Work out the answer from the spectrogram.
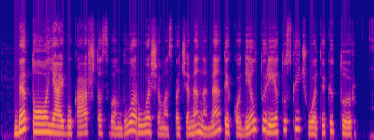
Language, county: Lithuanian, Vilnius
